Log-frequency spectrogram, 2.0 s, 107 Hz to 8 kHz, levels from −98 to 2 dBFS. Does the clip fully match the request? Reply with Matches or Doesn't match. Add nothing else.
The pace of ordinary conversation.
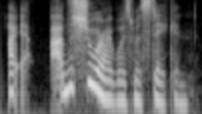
Matches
